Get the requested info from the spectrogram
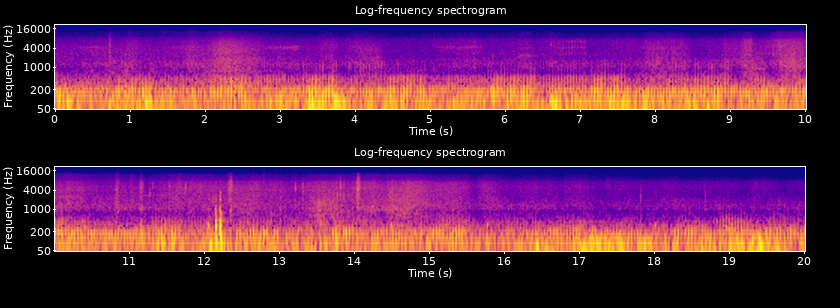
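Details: Black cat, pregnant, lying belly-up while her large belly is stroked; a quiet, steady low purr continues through the whole stretch, over faint outdoor hum and occasional soft clicks.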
